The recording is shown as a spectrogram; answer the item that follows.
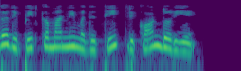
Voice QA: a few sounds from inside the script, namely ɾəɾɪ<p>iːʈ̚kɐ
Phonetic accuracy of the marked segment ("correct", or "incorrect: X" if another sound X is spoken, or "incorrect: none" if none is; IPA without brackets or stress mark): correct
